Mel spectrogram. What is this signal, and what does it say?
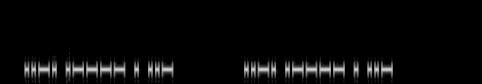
Morse code, heard as a keyed tone, about 36 wpm, 700 Hz. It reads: F1EU F1EU
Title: DXCC-100 Call Signs - 4 Characters - Repeated 2x - 35wpm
